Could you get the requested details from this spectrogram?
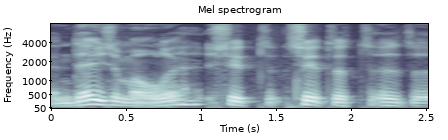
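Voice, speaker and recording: Over a quiet background, a man speaks with a dark, mellow tone and vocal fry. His intonation is lively. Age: 80s+. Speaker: miller. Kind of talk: interview answer.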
